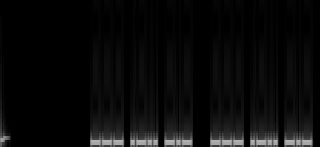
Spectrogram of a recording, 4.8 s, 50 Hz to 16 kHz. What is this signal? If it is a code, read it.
Morse code, heard as a keyed tone, about 28 wpm, 700 Hz. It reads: OLK OLK
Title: Multi-letter Phonemes Repeated 3x 28wpm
